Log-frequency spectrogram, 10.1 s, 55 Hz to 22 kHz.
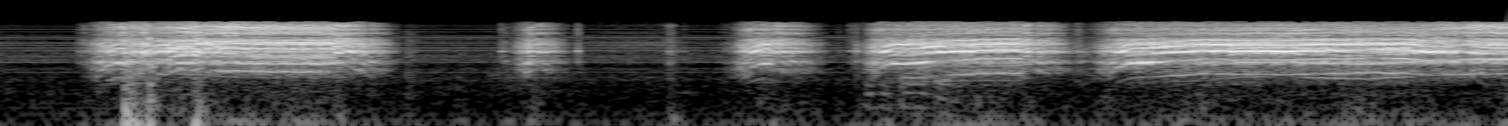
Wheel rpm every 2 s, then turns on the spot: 70, 20, 10, 110, 150.
none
